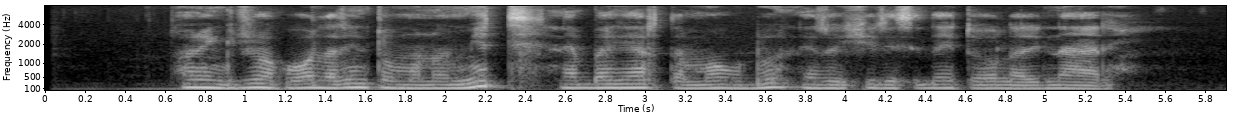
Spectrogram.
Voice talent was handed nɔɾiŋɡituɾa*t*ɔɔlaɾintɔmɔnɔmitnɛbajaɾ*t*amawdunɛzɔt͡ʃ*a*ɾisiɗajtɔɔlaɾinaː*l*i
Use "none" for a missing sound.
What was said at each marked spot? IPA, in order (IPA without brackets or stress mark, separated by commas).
k, t, i, ɾ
